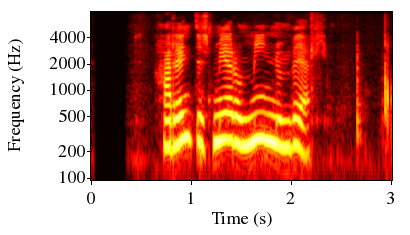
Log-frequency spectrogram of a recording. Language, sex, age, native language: Icelandic, female, 13, Icelandic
